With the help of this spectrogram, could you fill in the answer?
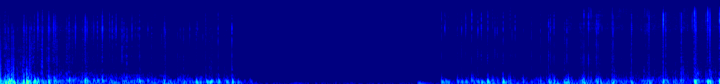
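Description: Long dark nails scratch and tap across the square faceted glass studs covering a fabric cushion, making a dense run of quick clicks and rasping scrapes. The sound pauses briefly in the middle, leaving near silence, then the busy tapping and scratching resumes at the same level.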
